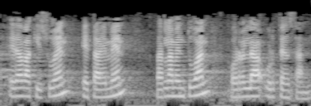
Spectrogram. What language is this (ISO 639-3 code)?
eus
